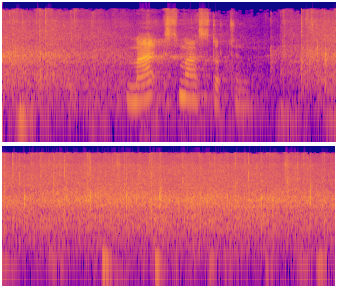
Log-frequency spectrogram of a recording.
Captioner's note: audience applauding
